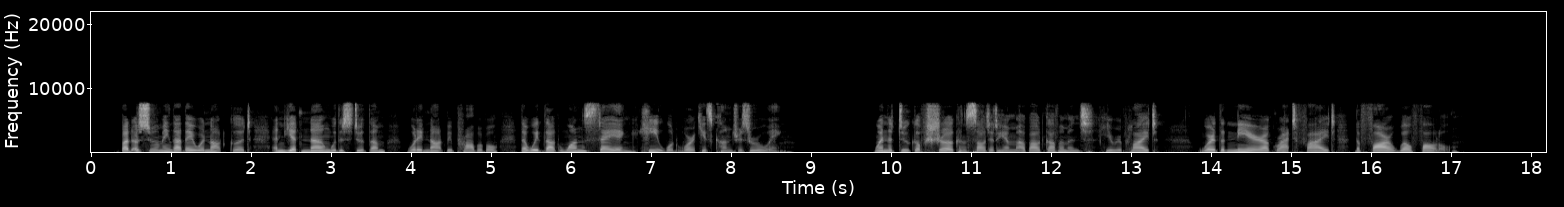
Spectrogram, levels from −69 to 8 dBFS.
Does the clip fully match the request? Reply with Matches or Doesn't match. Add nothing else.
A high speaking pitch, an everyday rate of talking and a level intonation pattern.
Doesn't match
